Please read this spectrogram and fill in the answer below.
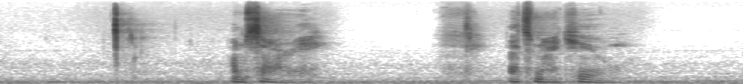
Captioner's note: clicks tongue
